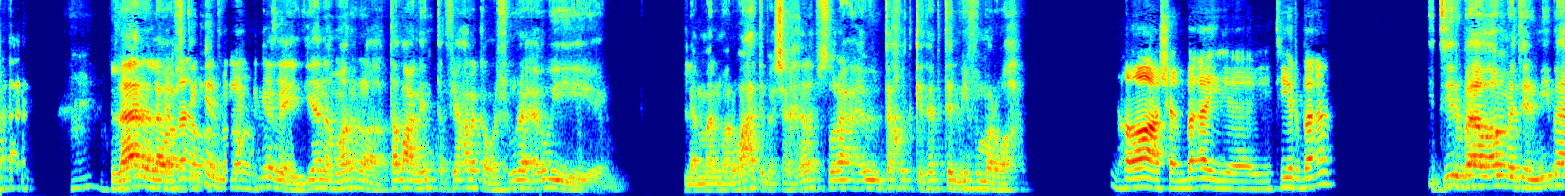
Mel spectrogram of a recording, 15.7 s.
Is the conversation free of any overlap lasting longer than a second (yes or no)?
no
